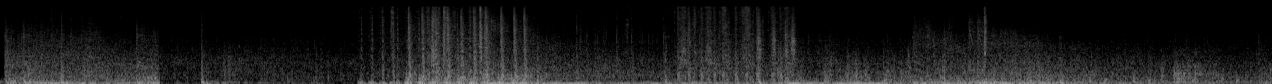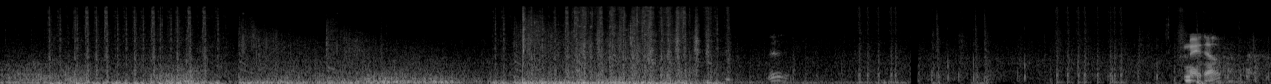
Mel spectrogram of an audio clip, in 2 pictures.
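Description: Weapon fire in the large-scale shooter BattleBit Remastered, heavy bursts of gunshots and booming blasts that come and go over a long stretch, with a voice talking over parts of it.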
